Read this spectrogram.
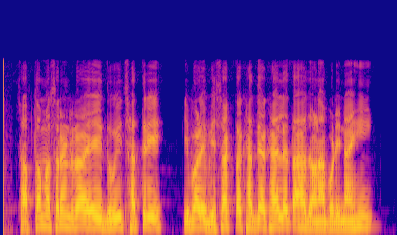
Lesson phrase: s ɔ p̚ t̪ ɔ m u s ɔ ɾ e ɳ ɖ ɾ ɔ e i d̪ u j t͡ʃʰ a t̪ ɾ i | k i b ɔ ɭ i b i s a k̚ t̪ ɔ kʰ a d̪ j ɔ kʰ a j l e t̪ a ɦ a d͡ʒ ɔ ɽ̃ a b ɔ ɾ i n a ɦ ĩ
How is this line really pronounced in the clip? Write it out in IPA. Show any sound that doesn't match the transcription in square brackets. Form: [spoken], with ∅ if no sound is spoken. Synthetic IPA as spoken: s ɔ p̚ t̪ ɔ m [ɔ] s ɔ ɾ e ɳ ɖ ɾ ɔ e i d̪ u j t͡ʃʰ a t̪ ɾ i | k i b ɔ ɭ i b i s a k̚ t̪ ɔ kʰ a d̪ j ɔ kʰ a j l e t̪ a ɦ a d͡ʒ ɔ ɽ̃ a [p] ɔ [ɽ] i n a ɦ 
